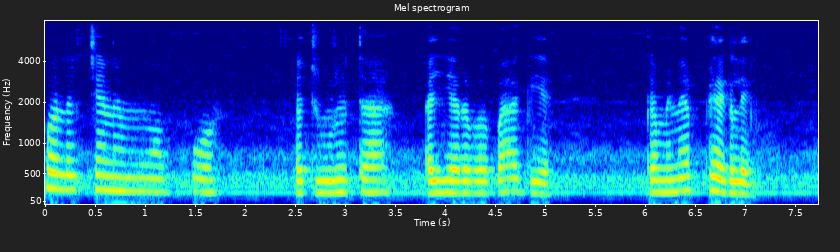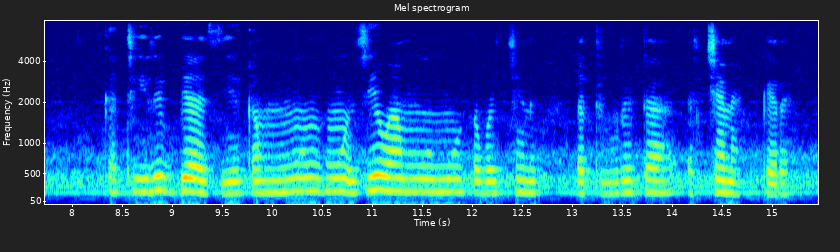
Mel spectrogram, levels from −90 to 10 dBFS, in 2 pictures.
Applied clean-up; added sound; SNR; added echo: none; none; none; none.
